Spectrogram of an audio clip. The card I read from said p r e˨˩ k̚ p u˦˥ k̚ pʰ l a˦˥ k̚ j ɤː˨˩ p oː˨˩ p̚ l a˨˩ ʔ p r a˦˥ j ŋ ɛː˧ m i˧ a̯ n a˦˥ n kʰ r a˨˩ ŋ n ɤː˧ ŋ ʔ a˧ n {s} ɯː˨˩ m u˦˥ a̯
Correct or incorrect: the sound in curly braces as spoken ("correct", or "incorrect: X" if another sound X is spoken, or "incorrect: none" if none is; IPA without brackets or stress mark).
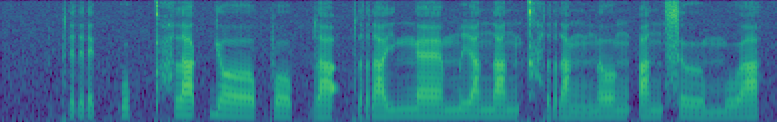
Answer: correct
